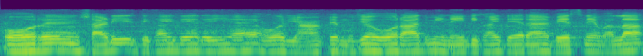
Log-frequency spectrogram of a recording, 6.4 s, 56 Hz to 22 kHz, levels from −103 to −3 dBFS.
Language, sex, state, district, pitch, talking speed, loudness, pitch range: Hindi, male, Rajasthan, Bikaner, 105 Hz, 175 wpm, -20 LUFS, 100-105 Hz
